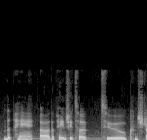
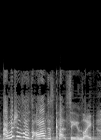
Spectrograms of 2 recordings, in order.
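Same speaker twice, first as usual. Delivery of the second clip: higher and louder, playfully fed up; exasperated whine; 7 semitones higher, 4 dB louder than usual. Real, not acted. Streamer protesting all the reading, mock exasperated whine. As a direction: complain about the wall of text.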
